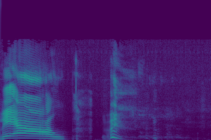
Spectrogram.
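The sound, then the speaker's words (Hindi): A person imitates a cat's meow with a long, steady, drawn-out nasal tone, followed by a brief higher squeaky vocal sound and some faint breathy noises. “इतने में बिल्ली आ गई,”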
